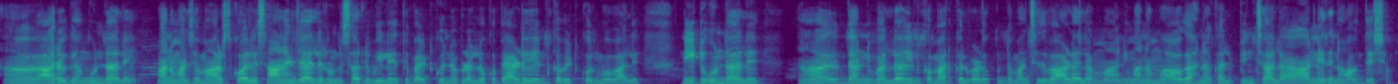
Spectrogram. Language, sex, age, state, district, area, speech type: Telugu, female, 45-60, Telangana, Hyderabad, rural, spontaneous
